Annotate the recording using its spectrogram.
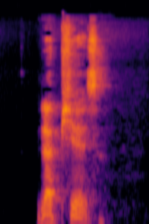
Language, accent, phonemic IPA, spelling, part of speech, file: French, France, /la.pje/, lapiez, verb, LL-Q150 (fra)-lapiez.wav
- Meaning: inflection of laper: 1. second-person plural imperfect indicative 2. second-person plural present subjunctive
